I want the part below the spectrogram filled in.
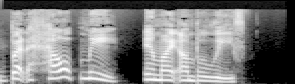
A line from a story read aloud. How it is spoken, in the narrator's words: cried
